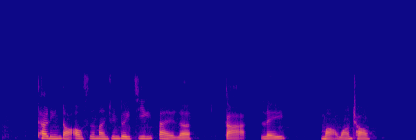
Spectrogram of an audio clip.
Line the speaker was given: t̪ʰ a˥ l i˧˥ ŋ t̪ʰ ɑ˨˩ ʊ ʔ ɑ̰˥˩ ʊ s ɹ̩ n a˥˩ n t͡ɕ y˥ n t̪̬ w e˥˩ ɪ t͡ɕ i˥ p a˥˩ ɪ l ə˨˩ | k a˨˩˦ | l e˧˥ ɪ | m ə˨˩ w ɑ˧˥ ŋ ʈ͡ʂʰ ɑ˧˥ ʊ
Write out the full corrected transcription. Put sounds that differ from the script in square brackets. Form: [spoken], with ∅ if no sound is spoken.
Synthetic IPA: t̪ʰ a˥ l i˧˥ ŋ [t̪] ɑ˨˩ ʊ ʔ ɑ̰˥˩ ʊ s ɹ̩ [m] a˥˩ n t͡ɕ y˥ n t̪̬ w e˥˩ ɪ t͡ɕ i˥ p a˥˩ ɪ l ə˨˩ | k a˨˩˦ | l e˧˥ ɪ | m [a˨˩] w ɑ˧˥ ŋ ʈ͡ʂʰ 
